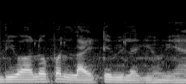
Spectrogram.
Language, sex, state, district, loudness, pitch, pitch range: Hindi, male, Uttar Pradesh, Ghazipur, -15 LUFS, 110 Hz, 100-115 Hz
